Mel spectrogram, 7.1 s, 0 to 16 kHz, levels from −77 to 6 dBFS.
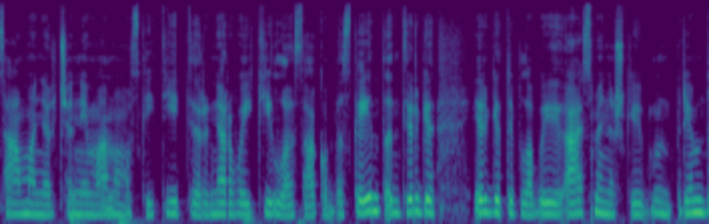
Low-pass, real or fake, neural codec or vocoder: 14.4 kHz; fake; codec, 44.1 kHz, 7.8 kbps, Pupu-Codec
